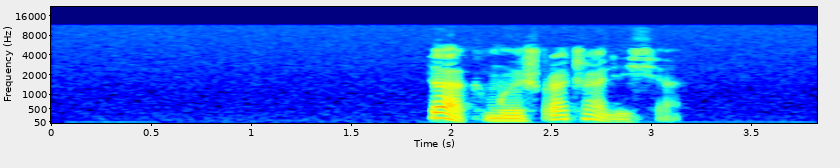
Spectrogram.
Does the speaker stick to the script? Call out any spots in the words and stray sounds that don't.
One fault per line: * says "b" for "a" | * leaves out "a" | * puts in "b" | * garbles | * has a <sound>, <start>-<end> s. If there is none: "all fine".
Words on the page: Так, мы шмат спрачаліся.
* leaves out "шмат"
